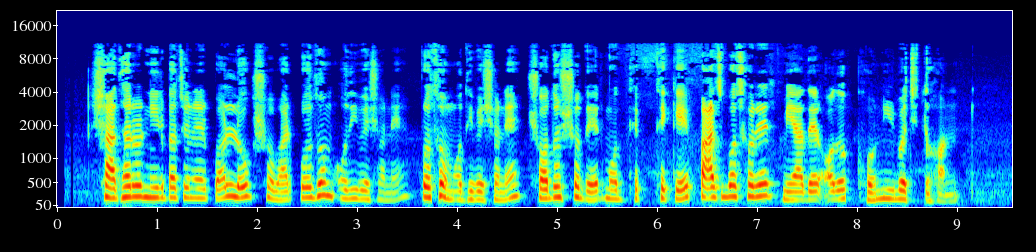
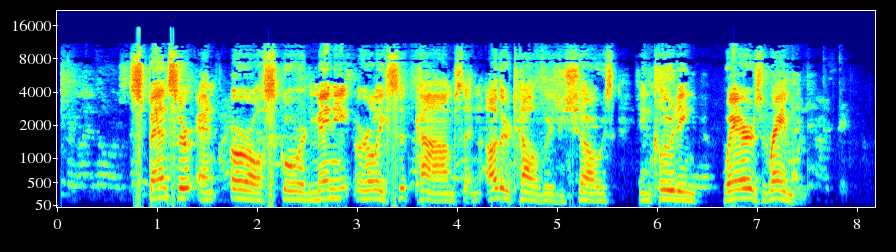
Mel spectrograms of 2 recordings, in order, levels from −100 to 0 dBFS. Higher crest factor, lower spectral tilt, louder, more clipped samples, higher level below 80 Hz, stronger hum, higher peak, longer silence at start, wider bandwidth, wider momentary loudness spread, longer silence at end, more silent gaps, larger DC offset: about the same, 20 dB vs 18 dB; first, -5 dB/octave vs 0.5 dB/octave; second, -21 LUFS vs -14 LUFS; neither; second, -72 dBFS vs -66 dBFS; neither; about the same, 0 dBFS vs 0 dBFS; first, 0.35 s vs 0.05 s; second, 11.5 kHz vs 16 kHz; about the same, 11 LU vs 10 LU; about the same, 0.6 s vs 0.65 s; neither; neither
